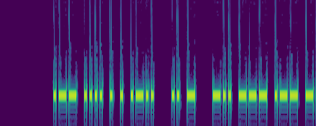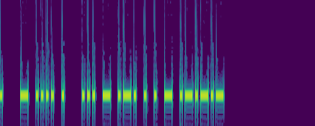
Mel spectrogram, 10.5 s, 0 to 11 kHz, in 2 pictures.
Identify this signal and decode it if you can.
Morse code, heard as a keyed tone, about 27 wpm, 700 Hz. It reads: WHEEL IT DOWN THE STREET.
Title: Sentences from Top 1000 Words - Review Part 3 - 28wpm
